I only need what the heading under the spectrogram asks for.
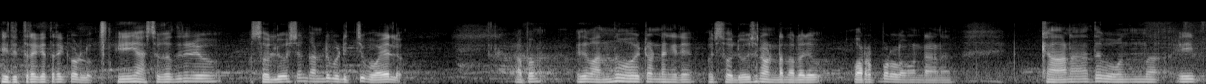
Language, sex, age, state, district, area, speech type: Malayalam, male, 18-30, Kerala, Idukki, rural, spontaneous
